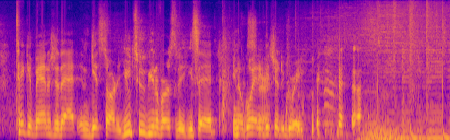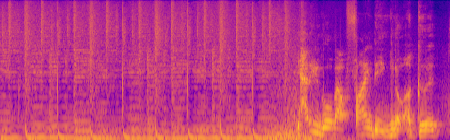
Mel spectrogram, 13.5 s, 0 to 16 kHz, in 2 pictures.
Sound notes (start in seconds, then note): 5.6 laughter; 6.5 upbeat music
